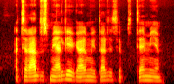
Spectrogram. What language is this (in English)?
Lithuanian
